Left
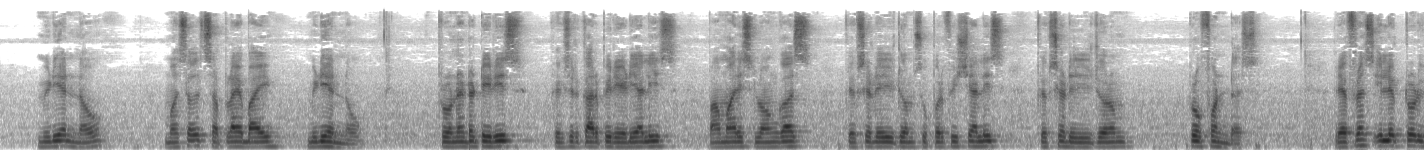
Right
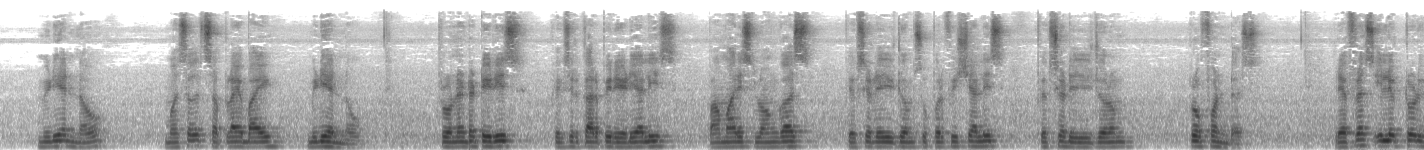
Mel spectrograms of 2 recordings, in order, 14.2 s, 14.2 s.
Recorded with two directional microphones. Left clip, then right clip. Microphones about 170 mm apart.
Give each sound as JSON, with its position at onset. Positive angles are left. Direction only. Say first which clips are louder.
{"t": 0.4, "sound": "speech", "louder": "left 3 dB", "side_deg": 15}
